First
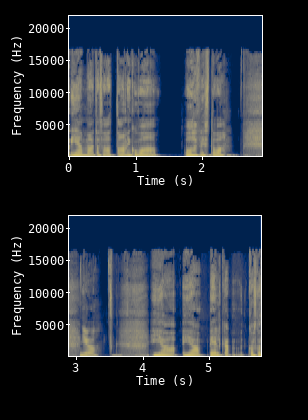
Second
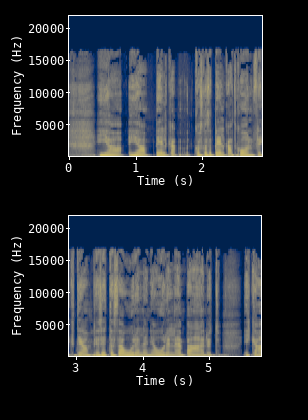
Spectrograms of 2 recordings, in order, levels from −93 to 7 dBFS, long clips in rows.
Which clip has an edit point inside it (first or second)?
first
